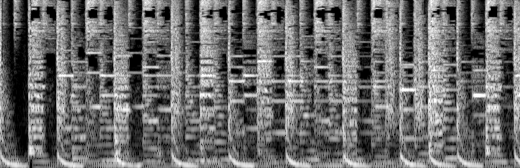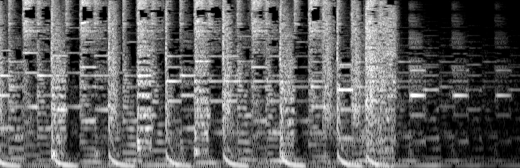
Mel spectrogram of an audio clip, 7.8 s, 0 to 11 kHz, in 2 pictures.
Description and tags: Land of Sand 5
This is the oscillator drum with the bassline. It only has the softsynth and the house key with it. Some percussion was added for a full feeling.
